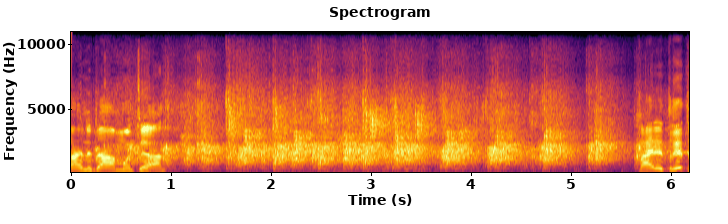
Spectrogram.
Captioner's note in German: Beifall bei dem BÜNDNIS 90/DIE GRÜNEN und der CDU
